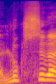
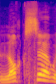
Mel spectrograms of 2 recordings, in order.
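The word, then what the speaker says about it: lux: 아, 룩스가 아니라 럭스라고 읽었네요. 럭스. 저는 이걸 룩스라고 읽었는데 럭스였습니다.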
